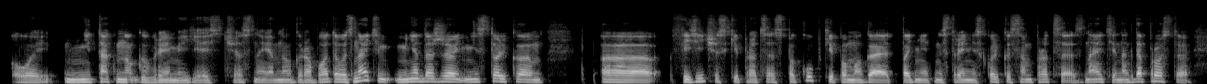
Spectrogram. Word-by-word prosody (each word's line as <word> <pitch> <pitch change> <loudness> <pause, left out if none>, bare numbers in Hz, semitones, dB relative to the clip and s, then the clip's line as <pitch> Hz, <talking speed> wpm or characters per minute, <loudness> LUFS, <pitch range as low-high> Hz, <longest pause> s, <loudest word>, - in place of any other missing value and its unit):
Ой, 100 +4 -1
не 110 -1 +3
так 120 +1 -1
много 110 -2 +1
время 100 -2 0
есть, 95 0 -4
честно. 105 0 -5
Я 95 -1 -2
много 105 +1 -2
работал, 115 +4 +1
вы 115 - +5
знаете, 150 - +2
м, 120 - 0
мне 120 +4 +3
даже 130 -1 +3
не 120 +1 0
столько, 130 +1 -1
м, 105 -2 0 0.5
а, 105 -3 +4
физический 135 +5 -1
процесс - - -4
покупки 180 -10 -3
помогает 100 -2 +2
поднять 105 -2 0
настроение, 100 -1 -1
сколько 120 +5 -3
сам 110 0 -3
процесс. 120 +1 -3
Знаете, 110 0 -2
иногда 110 +4 +1
просто 140 -2 -2
110 Hz, 155 wpm, -24 LUFS, 105-120 Hz, 0.5 s, вы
